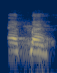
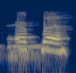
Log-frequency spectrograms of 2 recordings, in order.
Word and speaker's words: Ekpe: The third defendant is represented by Ekpe. By what? Ekpe. Ekpe is spelled E-K-P-E.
